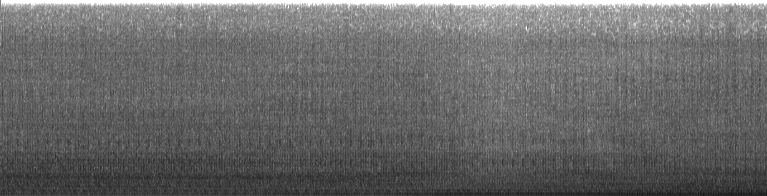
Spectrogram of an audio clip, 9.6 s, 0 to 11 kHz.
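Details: 2012 BMW 525xd, N47 diesel, 221,000 km, before a full timing chain kit replacement. Steady idle with a rhythmic metallic rattle at two to three beats a second: a worn timing chain.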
